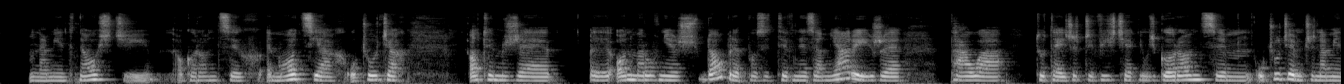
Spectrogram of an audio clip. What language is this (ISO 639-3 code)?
pol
